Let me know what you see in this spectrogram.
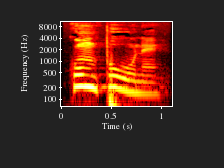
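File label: "cumpune", Vernazzese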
